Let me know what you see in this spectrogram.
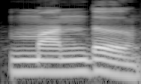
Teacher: ਇਹਨੂੰ ਭਾਰਾ ਨਹੀਂ ਕਰਨਾ, ਜੇ ਮੰਦ ਭਾਰਾ ਕਵਾਂਗੇ ਤੇ ਦੱਦੇ ਦੀ ਜਗ੍ਹਾ ਧੱਦਾ ਲੱਗ ਜਾਏਗਾ, ਇਸ ਕਰਕੇ ਇਹਨੂੰ ਪੋਲਾ ਕਰਕੇ ਪੜ੍ਹਨਾ ਹੈ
